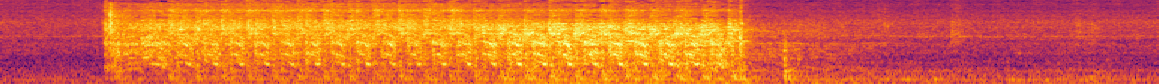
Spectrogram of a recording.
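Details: Skid loader diesel cranking while bleeding air from the fuel system, little fuel reaching the top side of one injector: steady starter churn about four beats a second for three seconds, no firing yet.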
